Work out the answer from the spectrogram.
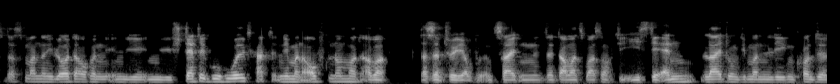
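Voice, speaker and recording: A man talks very quickly in a casual, rambling interview style, full of colloquial turns and tag questions. His middle-pitched voice comes through dry and a little dull, like a lo-fi recording. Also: creaky, fairly bright tone, no echo. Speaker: interview guest, audio drama writer.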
